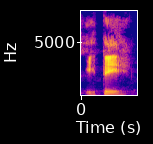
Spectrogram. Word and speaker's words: ET: Es ET, con acento en la segunda E.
